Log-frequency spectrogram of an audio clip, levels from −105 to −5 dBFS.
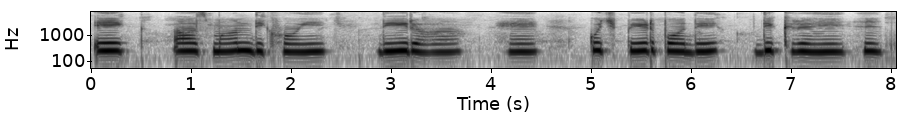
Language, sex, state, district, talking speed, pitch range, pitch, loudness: Hindi, female, Himachal Pradesh, Shimla, 90 wpm, 235-250 Hz, 240 Hz, -15 LUFS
